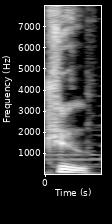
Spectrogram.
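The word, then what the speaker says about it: Kou: It's pronounced Ku.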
